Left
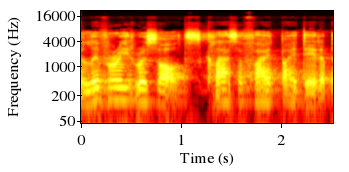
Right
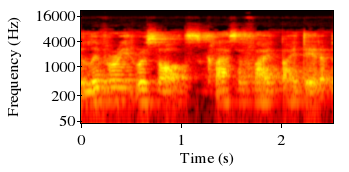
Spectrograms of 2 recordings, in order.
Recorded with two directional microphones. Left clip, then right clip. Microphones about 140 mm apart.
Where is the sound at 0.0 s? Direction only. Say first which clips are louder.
Left 10 dB; 50° left (ahead or behind).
